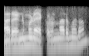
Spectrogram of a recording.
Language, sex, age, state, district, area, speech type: Telugu, male, 30-45, Andhra Pradesh, Konaseema, rural, conversation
